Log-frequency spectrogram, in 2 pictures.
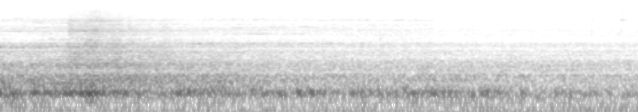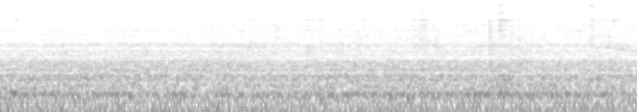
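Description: Low, rumbling background music from a television soundtrack, fading out over the first four seconds or so. After that only a steady low hum remains, with a few faint clicks near the end.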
